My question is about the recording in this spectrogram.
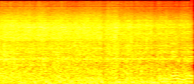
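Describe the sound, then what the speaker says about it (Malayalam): A train runs on a railway track parallel to a road in Arunachal, a dense continuous rumble with faint clattering, heard amid road noise and a voice speaking. "റെയിൽവേ ട്രാക്കിൻ്റെ ട്രെയിൻ കാണാം"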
